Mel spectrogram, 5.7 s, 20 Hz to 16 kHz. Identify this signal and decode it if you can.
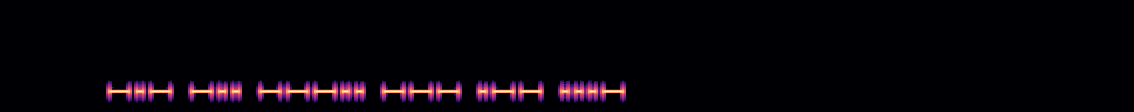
Morse code, heard as a keyed tone, about 36 wpm, 700 Hz. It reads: KD8OWV
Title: USA Call Signs - 6 Characters - Repeated 2x - 35wpm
